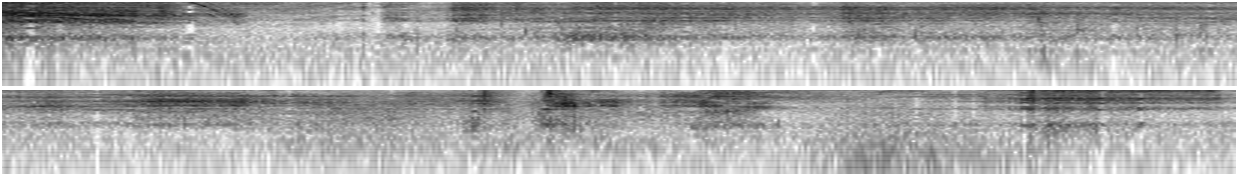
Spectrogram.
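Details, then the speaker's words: Upper second molar with fused single-like root, sectioned further with a diamond bur during extraction before immediate implant placement: high-pitched dental drill whine starting and stopping, with water spray and suction noise. "Tốt hơn là tôi nên cắt nó đi Làm ơn cho tôi một mũi khoan kim cương Một ít nước chảy ra Rễ không bị chia cắt Nó dính chặt như một rễ đơn Tôi cần cắt nó nhiều hơn, giống như vậy"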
